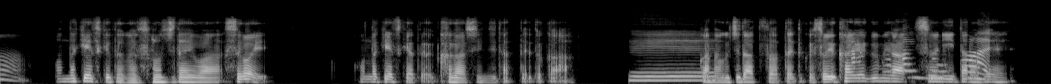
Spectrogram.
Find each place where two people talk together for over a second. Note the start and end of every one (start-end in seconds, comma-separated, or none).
8.8-10.0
